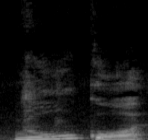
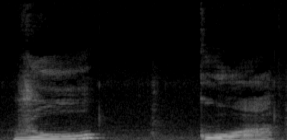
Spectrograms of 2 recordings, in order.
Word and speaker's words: 如果: 如果, the pronunciation is 如果.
